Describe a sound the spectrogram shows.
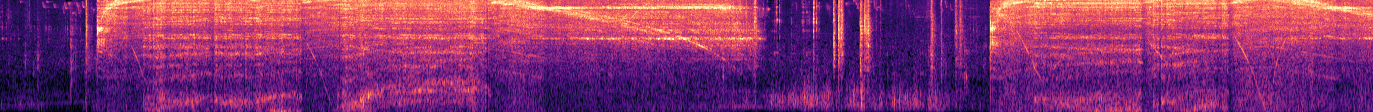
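An angle grinder whines loudly as it cuts through stone.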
